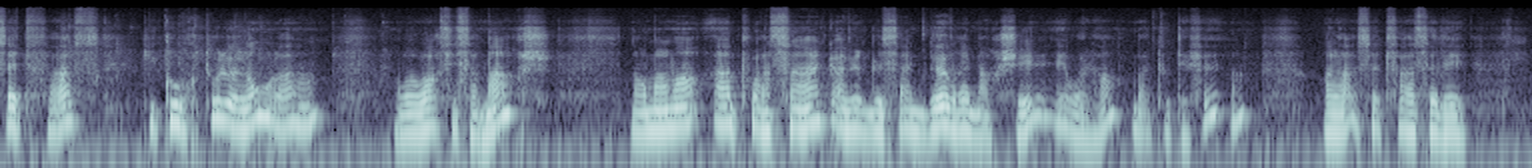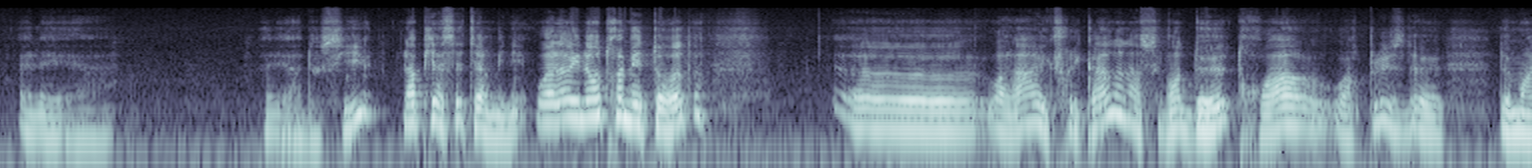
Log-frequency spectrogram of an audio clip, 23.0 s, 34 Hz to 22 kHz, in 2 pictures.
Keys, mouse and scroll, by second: 0.3 click, 4.8 click, 6.0 KP_1, 6.3 KP_Decimal, 6.5 KP_5, 6.8 KP_Enter, 8.3-10.4 drag, 10.4 typing, 10.7 scroll up 1, 11.5-14.2 drag, 14.2-14.5 scroll down 1, 15.3-16.5 drag, 18.7-22.9 drag.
